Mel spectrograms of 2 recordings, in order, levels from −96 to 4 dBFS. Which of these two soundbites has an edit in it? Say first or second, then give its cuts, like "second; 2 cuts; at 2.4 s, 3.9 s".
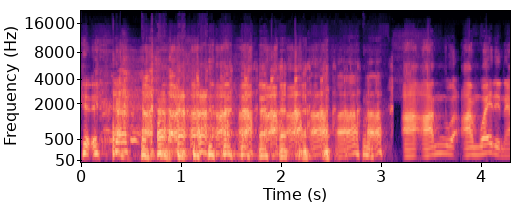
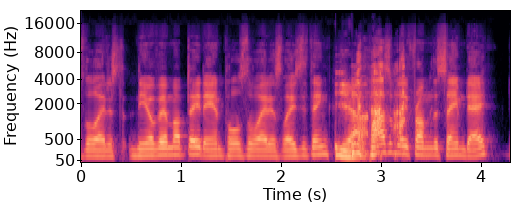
first; 1 cut; at 3.1 s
